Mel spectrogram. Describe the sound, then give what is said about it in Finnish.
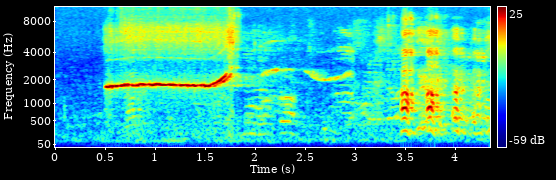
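A person whistles an imitation of a sparrow call: a long steady high note that slides upward, then a couple of shorter wavering whistles, followed by a burst of voices chattering. “Ja varpunen menee näin.”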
